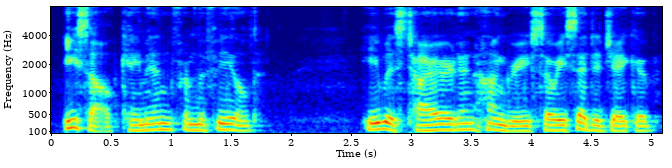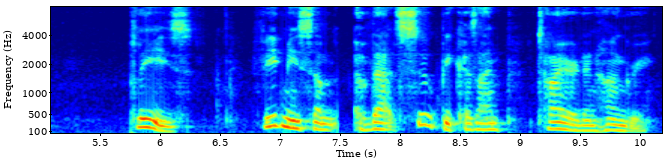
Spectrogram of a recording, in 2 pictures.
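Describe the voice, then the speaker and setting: A man's voice: mid-range voice, darkish tone. Man reading scripture in casual chat. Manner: explains plainly, with small restarts and dry jokes. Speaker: podcast co-host reading Bible passages.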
